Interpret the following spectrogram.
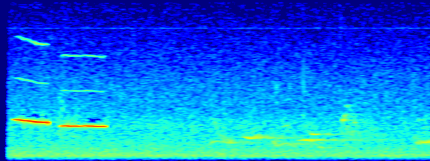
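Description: A bird whistles two clear notes in the first second, the second a little lower than the first. Then comes only a faint outdoor hiss with a few soft, distant chirps.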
